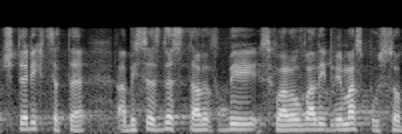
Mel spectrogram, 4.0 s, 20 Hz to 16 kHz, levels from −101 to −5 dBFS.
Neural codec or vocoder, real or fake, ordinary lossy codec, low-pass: codec, 16 kHz, 4 kbps, X-Codec, HuBERT features, trained on general audio; fake; MP3, 96 kbps; 7.2 kHz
